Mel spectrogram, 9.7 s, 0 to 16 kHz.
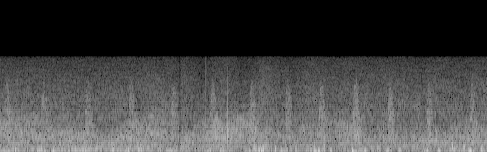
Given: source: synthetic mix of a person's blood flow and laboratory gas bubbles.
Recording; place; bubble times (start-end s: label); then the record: Doppler ultrasound of blood flow; subclavian vein
5.12-5.22 s: bubbles
8.10-8.43 s: bubbles
From the record:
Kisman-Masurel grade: 121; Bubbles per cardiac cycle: 1 to 2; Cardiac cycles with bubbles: 10 to 50%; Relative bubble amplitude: barely perceptible (0.100 to 0.250); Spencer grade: 2 (many but less than half of the cardiac periods contain bubble signals, singularly or in groups); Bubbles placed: anywhere in the cardiac cycle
